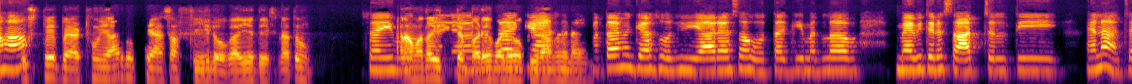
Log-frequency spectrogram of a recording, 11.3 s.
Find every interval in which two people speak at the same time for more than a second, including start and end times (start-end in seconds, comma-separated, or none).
4.0-5.8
